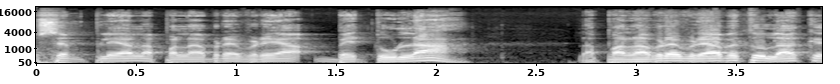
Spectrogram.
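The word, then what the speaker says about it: בתולה: Es betulá con acento en la última A.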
